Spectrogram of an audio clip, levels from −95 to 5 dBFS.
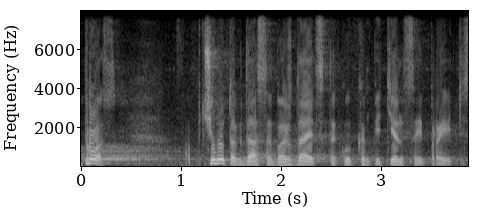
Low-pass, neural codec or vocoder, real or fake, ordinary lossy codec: none; none; real; none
